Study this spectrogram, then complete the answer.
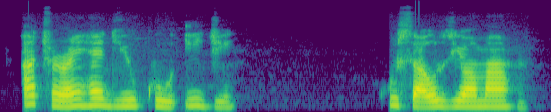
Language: Igbo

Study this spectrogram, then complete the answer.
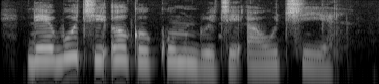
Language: Luo (Kenya and Tanzania)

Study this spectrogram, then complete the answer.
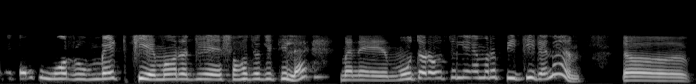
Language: Odia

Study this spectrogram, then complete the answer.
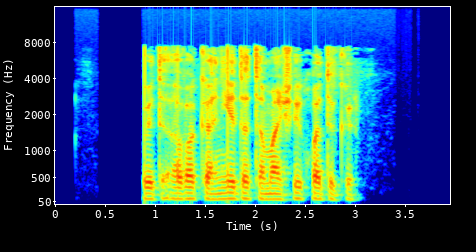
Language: Kurdish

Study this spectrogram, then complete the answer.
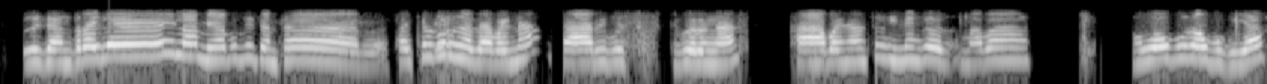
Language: Bodo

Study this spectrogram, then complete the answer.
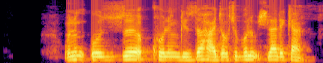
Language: Uzbek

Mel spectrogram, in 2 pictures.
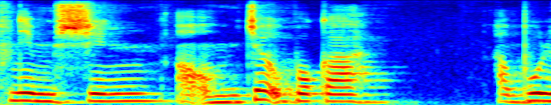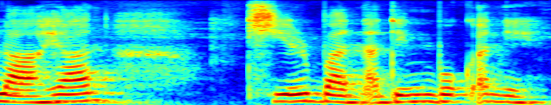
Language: Mizo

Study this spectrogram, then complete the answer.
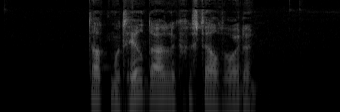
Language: Dutch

